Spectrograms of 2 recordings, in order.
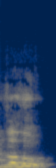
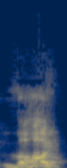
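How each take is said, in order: First: The last syllable has an 'oo' vowel. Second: The last syllable has an 'o' vowel. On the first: The speaker calls it wrong. "not Vahu" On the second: The speaker calls it right. "We pronounce Ani Vahoy"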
